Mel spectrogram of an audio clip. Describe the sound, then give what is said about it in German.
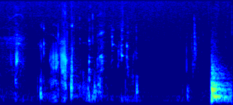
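A quick sip of a drink: faint wet mouth clicks and small slurping sounds, then a brief pause and a sudden louder burst at the end. “Ich muss, ich muss trinken, bevor ich, warte, ich muss kurz einen Schluck trinken.”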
